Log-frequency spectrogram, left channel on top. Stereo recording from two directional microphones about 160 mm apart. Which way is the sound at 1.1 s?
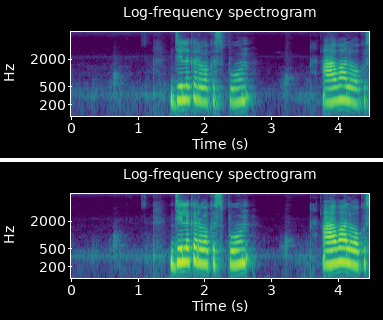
40° right (ahead or behind).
